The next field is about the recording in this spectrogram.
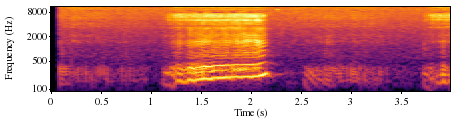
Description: Here is my 4 month old pup in deep sleep!!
